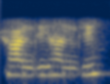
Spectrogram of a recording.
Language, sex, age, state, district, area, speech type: Punjabi, female, 18-30, Punjab, Patiala, urban, conversation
